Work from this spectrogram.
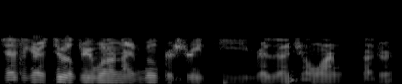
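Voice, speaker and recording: A man's voice: very deep voice, fast talker, clear, resonant tone, dry recording. A man making terse emergency calls over a two-way radio. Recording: tinny narrowband scanner radio audio.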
